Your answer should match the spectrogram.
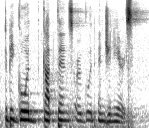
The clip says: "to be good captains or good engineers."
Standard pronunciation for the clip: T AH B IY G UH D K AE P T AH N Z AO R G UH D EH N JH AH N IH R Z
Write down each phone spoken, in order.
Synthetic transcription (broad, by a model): T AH B IY G UH D K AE P T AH N S AO R G UH D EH N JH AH N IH R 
